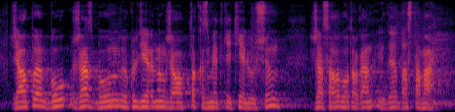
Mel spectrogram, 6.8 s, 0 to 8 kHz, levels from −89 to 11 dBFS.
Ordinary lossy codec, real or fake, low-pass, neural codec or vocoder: none; real; none; none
